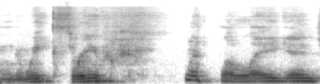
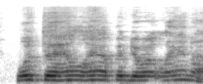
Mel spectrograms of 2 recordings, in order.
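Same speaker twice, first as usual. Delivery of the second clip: loud, high-pitched screaming outburst; 6 semitones higher, 5 dB louder than usual. Retelling how someone screamed about Atlanta: imitating Suds screaming. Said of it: "screaming at me going".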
